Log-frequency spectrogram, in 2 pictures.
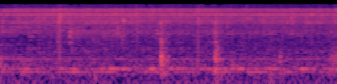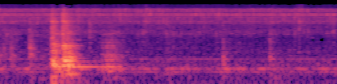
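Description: Vegetable fried rice sizzling quietly in a frying pan just uncovered, with scattered small crackles and a single louder clunk about four seconds in.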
